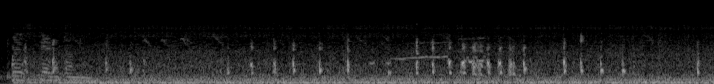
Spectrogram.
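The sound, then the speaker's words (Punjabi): Roosters clucking at an animal hotel in Australia, many short, clipped clucks and squawks in quick succession, layered over a constant rumbling background noise. “ਆਓ ਦੇਖੀਏ ਪ੍ਰਧਾਨ ਦੀ ਸੇਵਾ ਕਿੰਨੀ ਹੋ ਰਹੀ ਹੈ, ਆਸਟ੍ਰੇਲੀਆ 'ਚ ਕੁੱਕੜਾਂ ਦੀ ਸੇਵਾ ਕਿੰਨੀ ਹੋ ਰਹੀ ਹੈ।”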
